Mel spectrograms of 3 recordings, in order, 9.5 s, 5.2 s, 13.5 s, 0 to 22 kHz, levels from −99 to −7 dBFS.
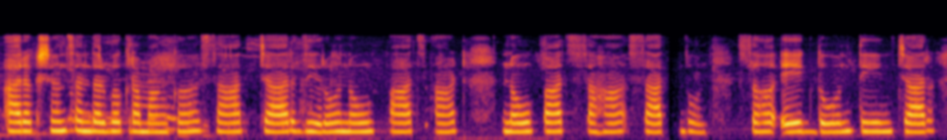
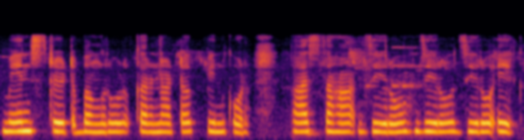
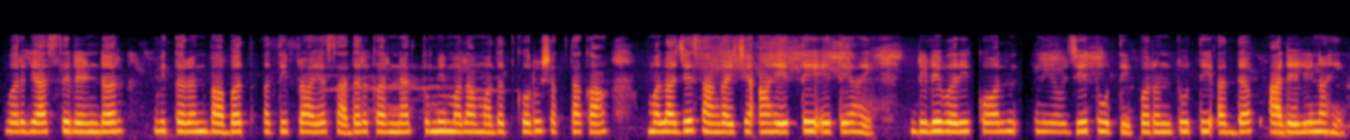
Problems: background sounds at intervals, background conversations at intervals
